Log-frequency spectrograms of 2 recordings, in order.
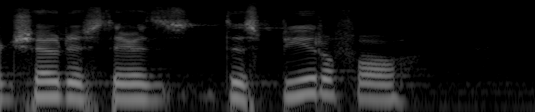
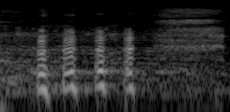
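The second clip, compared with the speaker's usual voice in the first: loud laugh; 8 semitones higher, 4 dB louder than usual. Real, not acted. Laughs after her own joke.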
